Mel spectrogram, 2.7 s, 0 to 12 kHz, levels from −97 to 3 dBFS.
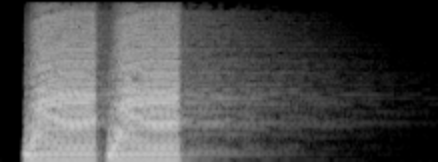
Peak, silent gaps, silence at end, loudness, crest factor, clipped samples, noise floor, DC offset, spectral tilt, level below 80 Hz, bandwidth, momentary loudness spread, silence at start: -4 dBFS; none; 1.45 s; -17 LUFS; 18 dB; under 0.1%; -75 dBFS; under 0.1%; -3.5 dB/octave; -34 dBFS; 11.5 kHz; 5 LU; 0.15 s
